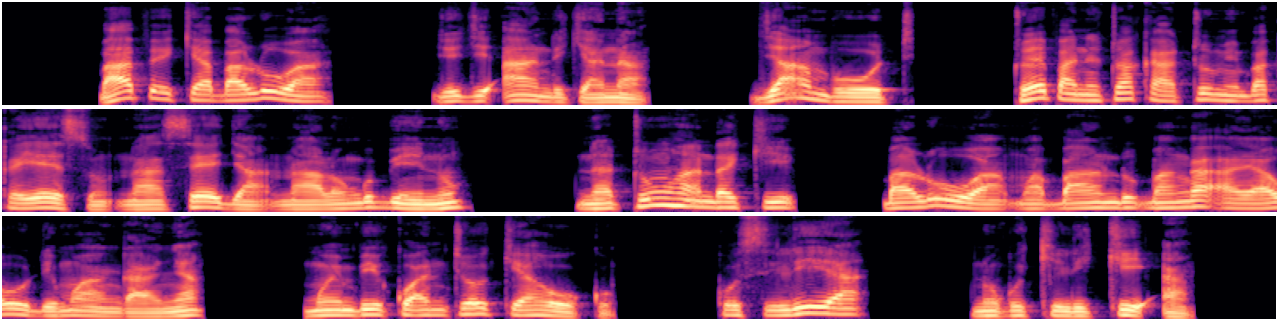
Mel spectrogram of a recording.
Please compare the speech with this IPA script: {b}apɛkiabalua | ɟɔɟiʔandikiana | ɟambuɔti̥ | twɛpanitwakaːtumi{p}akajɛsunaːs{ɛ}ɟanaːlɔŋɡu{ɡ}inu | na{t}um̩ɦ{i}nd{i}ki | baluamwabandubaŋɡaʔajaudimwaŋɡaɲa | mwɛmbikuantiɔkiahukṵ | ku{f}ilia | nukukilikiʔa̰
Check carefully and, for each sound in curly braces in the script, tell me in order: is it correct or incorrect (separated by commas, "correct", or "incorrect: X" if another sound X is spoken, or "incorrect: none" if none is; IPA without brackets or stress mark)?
correct, incorrect: b, correct, incorrect: b, correct, incorrect: a, incorrect: a, incorrect: s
